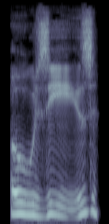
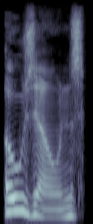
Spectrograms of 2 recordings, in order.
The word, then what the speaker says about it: OZs: When I first heard about opportunity zones, or OZs, sometimes pronounced Oz like the wizard, and occasionally called ozones, I was intrigued.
